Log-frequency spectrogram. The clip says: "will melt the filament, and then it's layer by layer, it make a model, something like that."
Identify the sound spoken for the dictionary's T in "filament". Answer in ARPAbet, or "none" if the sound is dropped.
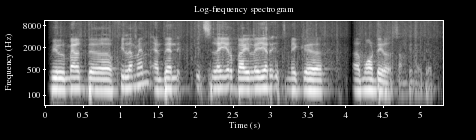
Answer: none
